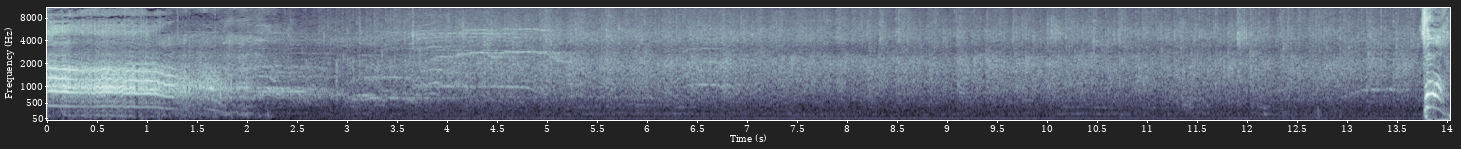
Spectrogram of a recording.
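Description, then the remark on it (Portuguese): A church audience bursts into sustained applause for the word of the Lord, with loud clapping and some shouting at first, settling into steady, dense clapping that continues throughout, ending with a brief louder burst. “Forte esse aplauso à palavra do Senhor.”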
